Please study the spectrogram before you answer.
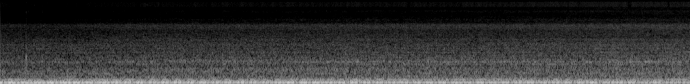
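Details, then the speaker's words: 1971 Chevrolet El Camino, 5.7 made into 383 stroker per previous owner, idling: steady even low burble about four beats per second, mild exhaust rumble, no lifter noise or exhaust leak; normal idle. "mooth a running V8 that is. Sounds good. No lifter noise, exhaust leak, anything like that. Nice and smooth."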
